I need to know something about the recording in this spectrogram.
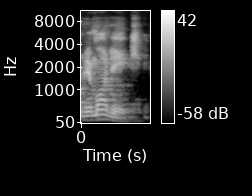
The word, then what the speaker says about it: mnemonic: p pneumonia so or mnemonic m is selling there uh and and that's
